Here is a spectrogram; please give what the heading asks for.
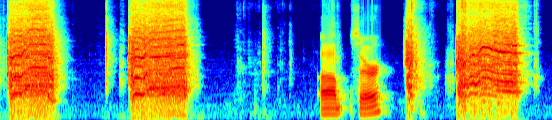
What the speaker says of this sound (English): Oh yeah, it hammers good, dude.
